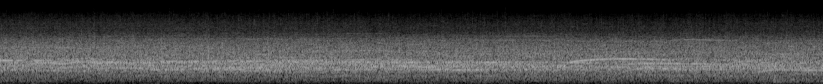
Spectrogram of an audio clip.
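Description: Spectators whistle shrilly.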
